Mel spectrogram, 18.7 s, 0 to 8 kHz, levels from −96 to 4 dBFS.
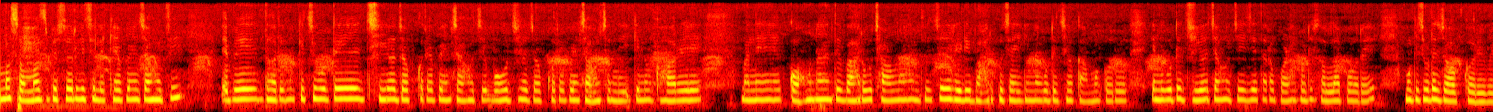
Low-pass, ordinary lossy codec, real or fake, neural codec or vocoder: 7.2 kHz; none; fake; vocoder, 22.05 kHz, 80 mel bands, WaveNeXt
